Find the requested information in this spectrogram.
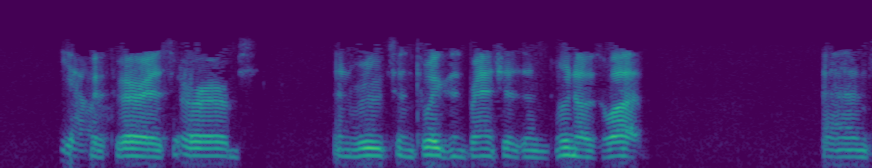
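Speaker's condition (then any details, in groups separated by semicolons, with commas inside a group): Parkinson's disease; past acupuncture without benefit; symptoms worsened by recent stressful move, just started Chinese herbal tonics, acupuncture planned by Korean practitioner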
